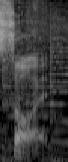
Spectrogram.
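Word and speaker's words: Sahwit: So his name is Sawit.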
